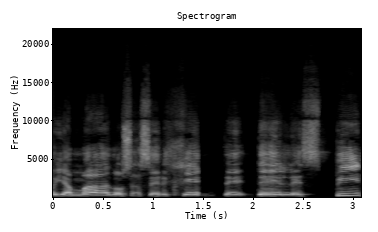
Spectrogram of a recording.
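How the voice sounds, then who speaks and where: This man talks at a very slow pace with a high pitch. His intonation stays fairly even. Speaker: pastor. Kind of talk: sermon. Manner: soft-spoken.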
